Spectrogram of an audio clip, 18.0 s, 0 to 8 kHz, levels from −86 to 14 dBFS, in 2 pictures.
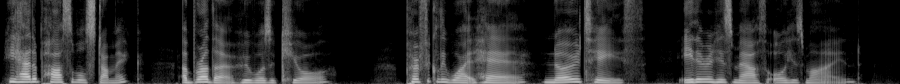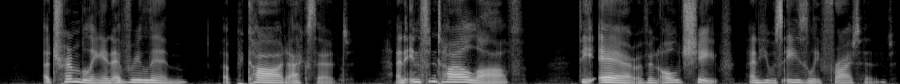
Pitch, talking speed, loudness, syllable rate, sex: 205 Hz, 150 wpm, -21 LUFS, 4.6 syllables/s, female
